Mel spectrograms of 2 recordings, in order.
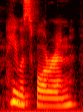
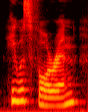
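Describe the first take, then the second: The two takes are said the same way.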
